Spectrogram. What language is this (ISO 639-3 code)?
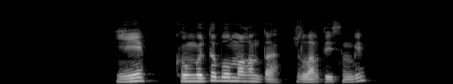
kaz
